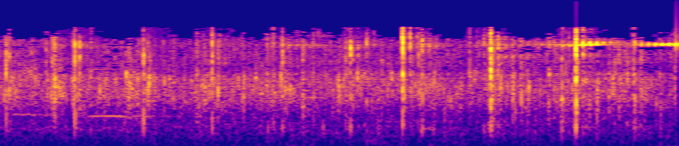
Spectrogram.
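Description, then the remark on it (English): A church audience claps steadily, a dense patter of many hands with sharp individual slaps standing out, holding at an even level throughout with no voices over it. “It's good that you are clapping.”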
